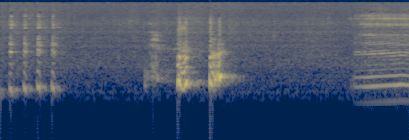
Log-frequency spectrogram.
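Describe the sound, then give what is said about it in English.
A female dog named Juno plays rough, attacking a person: a quick string of four short yips, a pause, then a few louder, throaty growling bursts, ending in a sustained high-pitched whine. “Alright, well, I guess for the fucking remainder of this episode, you get to listen to her dog attacker.”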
